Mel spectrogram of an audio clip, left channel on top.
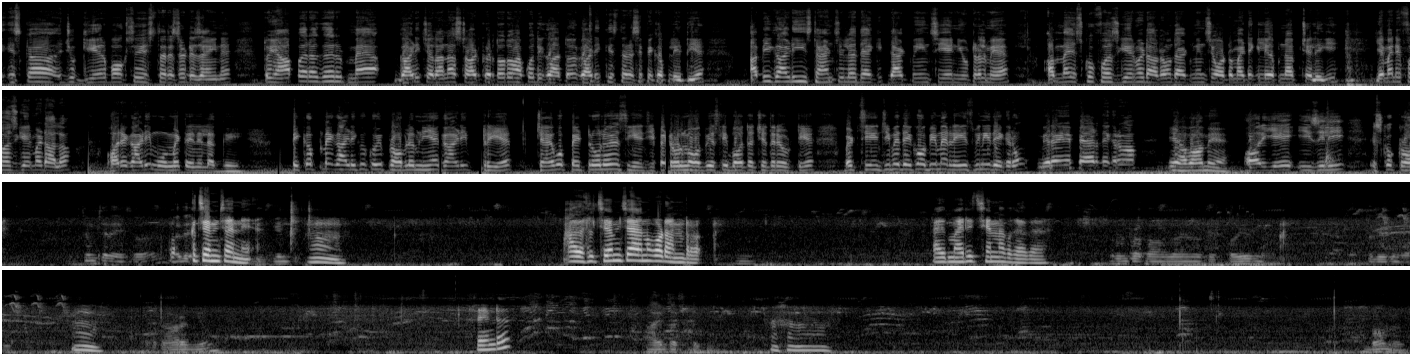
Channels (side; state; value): both; different; correlation 0.00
